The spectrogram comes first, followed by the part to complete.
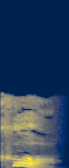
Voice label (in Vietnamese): "ke", Hán ngữ; (danh từ) môn, bài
